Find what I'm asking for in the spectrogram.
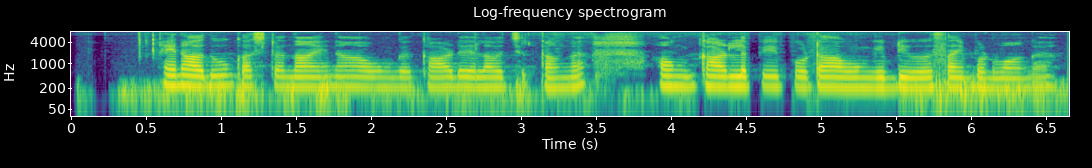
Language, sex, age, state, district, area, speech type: Tamil, female, 18-30, Tamil Nadu, Kallakurichi, urban, spontaneous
